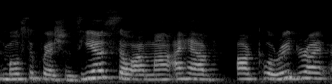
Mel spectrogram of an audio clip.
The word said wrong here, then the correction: achlorhydria: how is it pronounced? Achlorhydria. It's called achlorhydria, no hydrochloric acid, just water.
